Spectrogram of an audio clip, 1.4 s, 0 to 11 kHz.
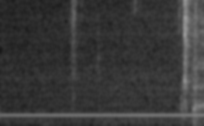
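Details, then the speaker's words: ICOM IC-910H with an intermittent no-receive fault on the main receiver, after about 3 hours running: a clean, steady test tone around 1 kHz from the signal generator is heard on the sub receiver. The sub receiver works normally while the main receiver has lost the signal. "you hear that uh now we can receive our signal as we were able to do it before we can re receive it on uh the sub receiver still"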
